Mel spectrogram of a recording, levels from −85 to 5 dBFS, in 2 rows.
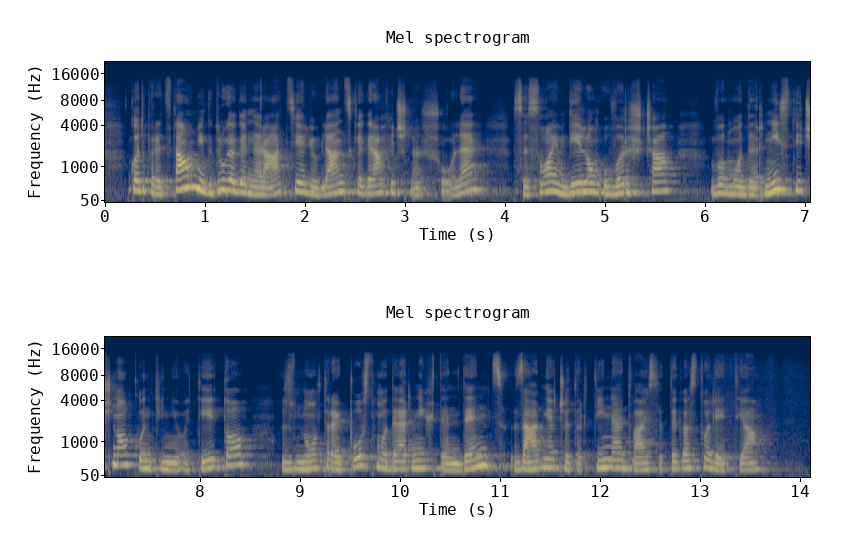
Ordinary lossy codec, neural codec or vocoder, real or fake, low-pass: none; autoencoder, 48 kHz, 128 numbers a frame, DAC-VAE, trained on Japanese speech; fake; 14.4 kHz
